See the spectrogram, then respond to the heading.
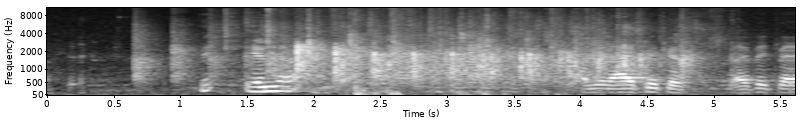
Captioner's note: applause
